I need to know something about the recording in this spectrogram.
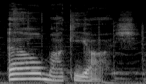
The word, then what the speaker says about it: Il Makiage: the ads on Instagram I don't know how to pronounce it I lied it's Elle maquillage here it is it's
